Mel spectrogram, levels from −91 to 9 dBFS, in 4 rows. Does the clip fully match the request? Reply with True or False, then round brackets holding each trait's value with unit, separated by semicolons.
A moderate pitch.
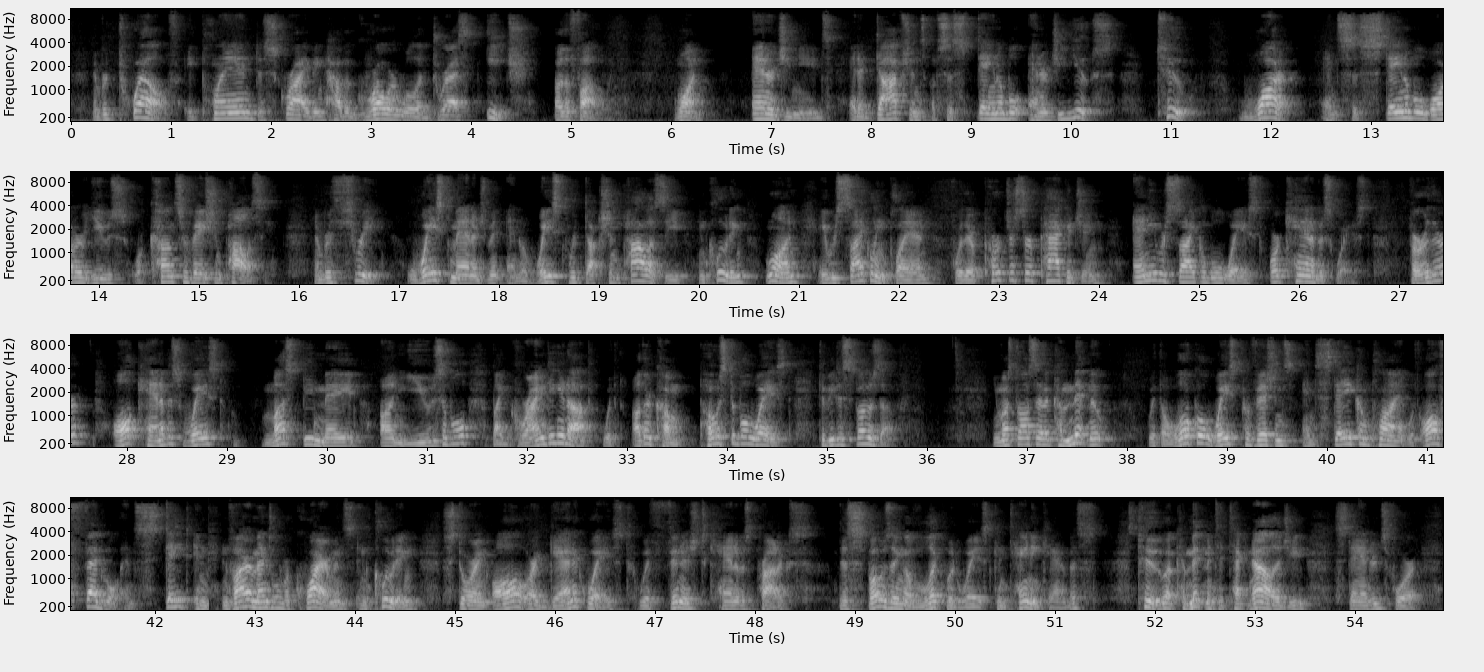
True (145 Hz)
